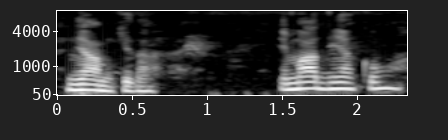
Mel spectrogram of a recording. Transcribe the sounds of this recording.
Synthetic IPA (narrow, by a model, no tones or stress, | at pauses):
ɲaːmkid̪a | imaːd̪jãku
